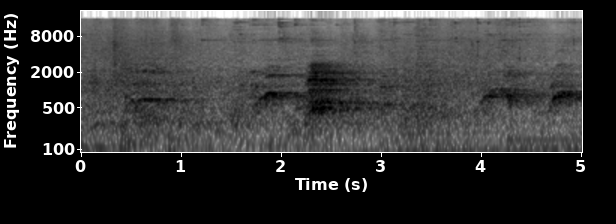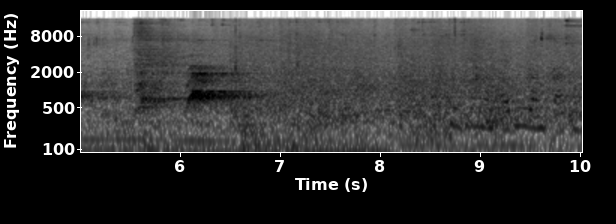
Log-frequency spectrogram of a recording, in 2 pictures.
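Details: Dogs barking in short, sharp bursts, four or five barks spread irregularly over ten seconds, with human voices and a low steady hum in the background.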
